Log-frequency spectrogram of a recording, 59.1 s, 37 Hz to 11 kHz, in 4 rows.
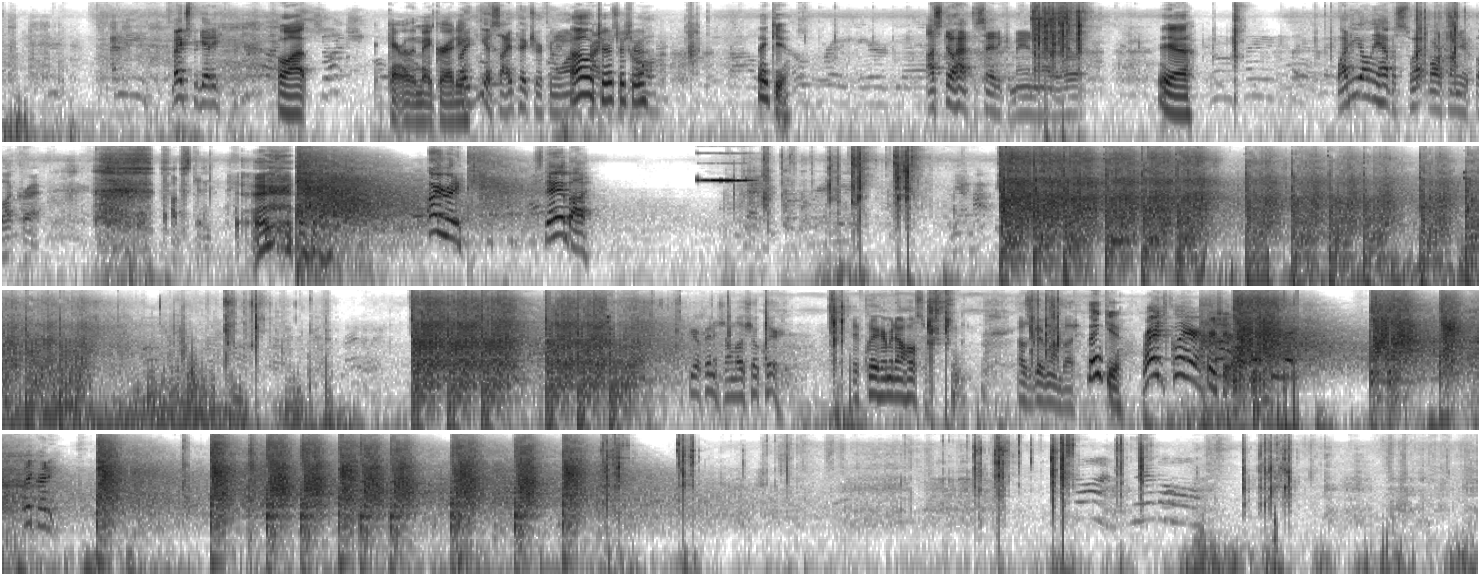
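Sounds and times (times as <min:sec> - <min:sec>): pistol shots echoing: 0:24.8 - 0:30.7, 0:33.6 - 0:36.4, 0:41.6 - 0:44.3, 0:45.2 - 0:51.5.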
